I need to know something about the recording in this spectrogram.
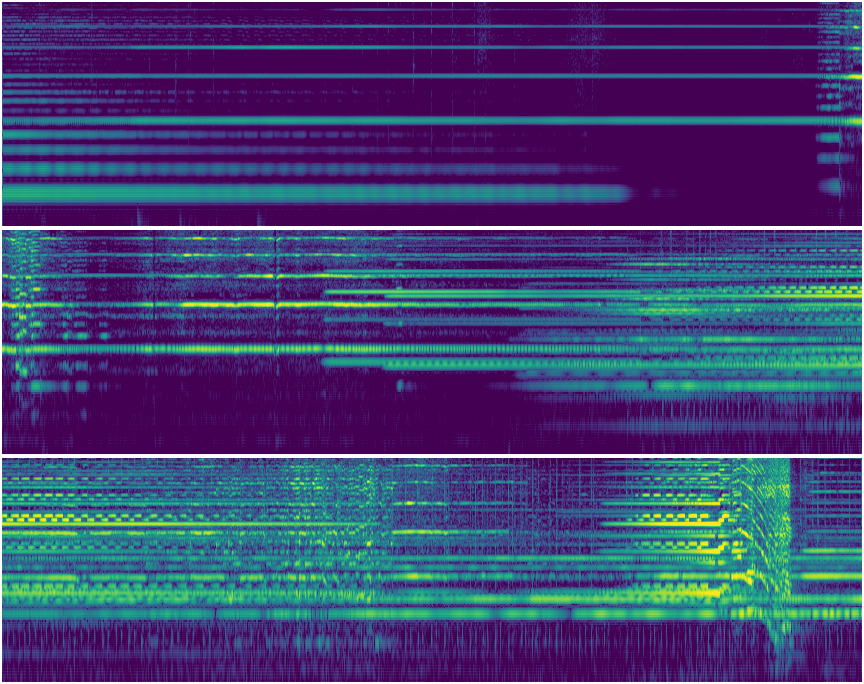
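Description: Contemporary chamber music for alto saxophone, cello, accordion and electronics. A long held tone fades out about eight seconds in, and after a short lull new sustained tones enter and thicken into a dense, layered chord of held pitches toward the end.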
